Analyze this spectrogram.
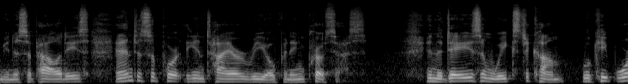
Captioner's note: speaking French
